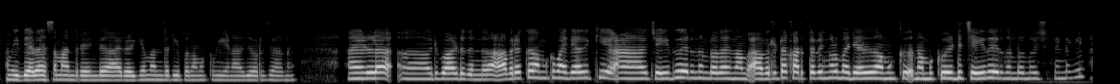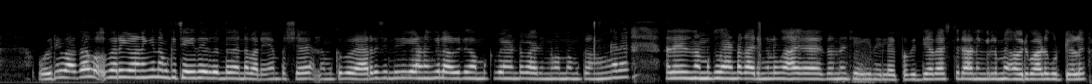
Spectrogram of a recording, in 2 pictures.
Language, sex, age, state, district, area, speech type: Malayalam, female, 60+, Kerala, Kozhikode, urban, spontaneous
